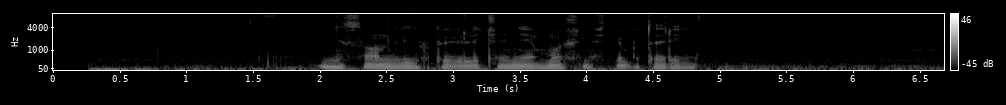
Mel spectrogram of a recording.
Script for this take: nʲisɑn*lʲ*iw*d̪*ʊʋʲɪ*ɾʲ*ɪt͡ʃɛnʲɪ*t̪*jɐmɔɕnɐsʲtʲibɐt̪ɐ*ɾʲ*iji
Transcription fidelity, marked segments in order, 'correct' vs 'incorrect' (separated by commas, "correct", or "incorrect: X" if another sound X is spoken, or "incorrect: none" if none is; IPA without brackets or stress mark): correct, incorrect: t̪, incorrect: lʲ, incorrect: none, correct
